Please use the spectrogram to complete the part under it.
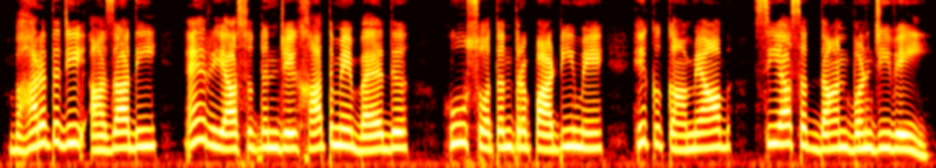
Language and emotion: Sindhi, neutral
